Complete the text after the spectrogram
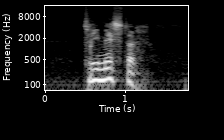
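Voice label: "trimester", Dutch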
